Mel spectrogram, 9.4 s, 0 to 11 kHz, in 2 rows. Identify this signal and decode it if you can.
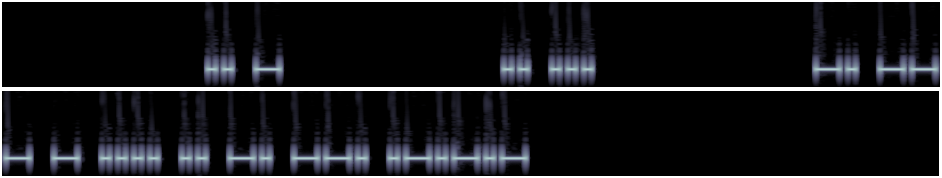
Morse code, heard as a keyed tone, about 30 wpm, 700 Hz. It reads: IT IS NOTHING.
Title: 4x Word-Spacing - Sentences from Top 500 Words - 30wpm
